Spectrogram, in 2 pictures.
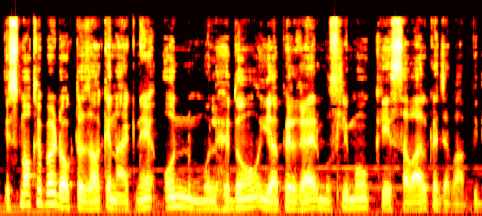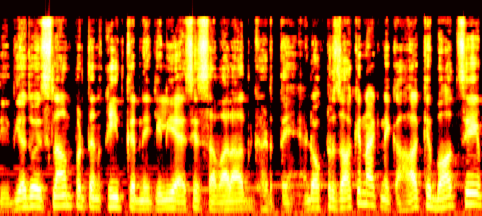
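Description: A man reading a scripted narration in a measured, explanatory way, posing rhetorical questions. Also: on the low side, animated, darkish tone.

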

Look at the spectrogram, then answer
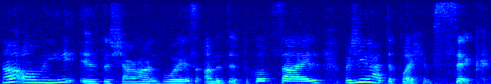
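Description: A woman with a mid-range, expressive voice co-hosts a podcast, moving at a moderate pace from a steady plot summary of a story chapter into lively, relaxed conversation. The recording is low quality and faintly hissy.

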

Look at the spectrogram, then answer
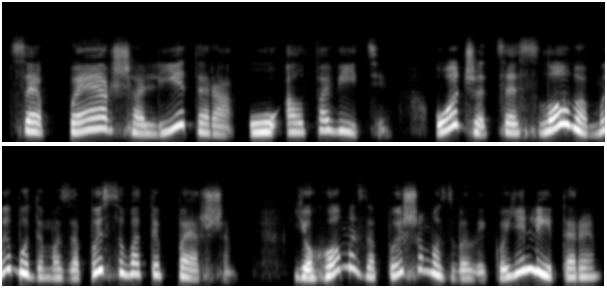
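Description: Woman teacher, high voice, slow careful talk for little kids, dry dull lo-fi sound. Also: sing-song, mellow, dry recording. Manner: slow, careful, drawing out words to stress them. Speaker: primary school teacher. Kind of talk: video lesson for first graders.

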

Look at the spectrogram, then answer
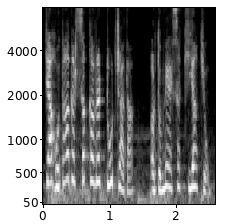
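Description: A woman's voice: fairly high pitch, expressive, fast talker, close to an everyday voice. A woman voicing a stern, angry mother of a royal household, scolding and demanding answers.

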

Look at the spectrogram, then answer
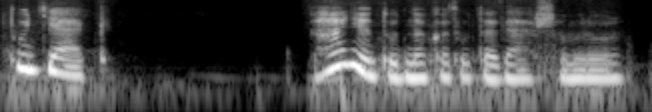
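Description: A woman's voice: medium pitch, lively intonation, creaky, darkish tone, husky, no echo, heavily acted. A woman reading an audiobook, voicing a formal older male professor who questions politely but insistently.

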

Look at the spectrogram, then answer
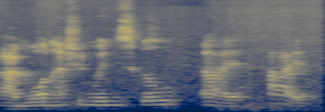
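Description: In a steady, medium-pitched and slightly bright voice at normal speed, this British streamer in his thirties chats to viewers from a small indoor room while giving casual game commentary. He rambles, swears and questions himself. The low-quality recording carries slight background noise.

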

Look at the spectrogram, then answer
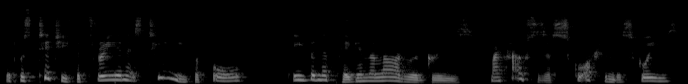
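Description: A high, fussy little old lady voiced by a woman who cries out her complaints in a breathy, swooping voice. She sounds flustered and fretful, pleading in a lilting storybook tone. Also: sing-song, normal speed, darkish tone, full character voice. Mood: frantic pleading.

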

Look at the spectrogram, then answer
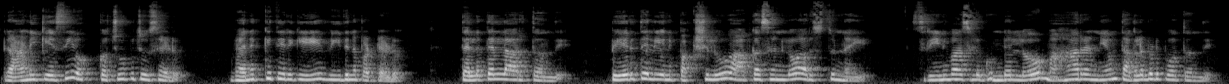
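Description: A woman reading a literary short story aloud in a steady, unhurried narrating voice. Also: medium pitch, reverberant.

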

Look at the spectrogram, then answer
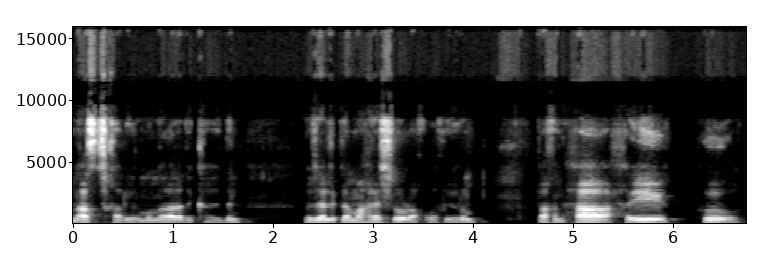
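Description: A man teaching Quran reading in a live-streamed lesson, patiently drilling letter sounds aloud and talking to viewers as friends. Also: mid-range voice. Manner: patient, repeats letters loudly and slowly, addresses viewers as friends.

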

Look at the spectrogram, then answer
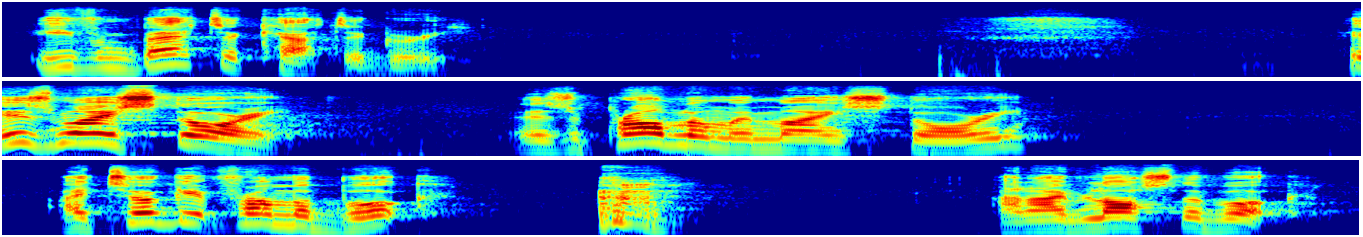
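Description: In a small indoor church hall, a visiting young preacher from Wales gives a casual, self-deprecating sermon into a lapel mic, talking with his hands. His voice is high-pitched with a fairly bright tone.

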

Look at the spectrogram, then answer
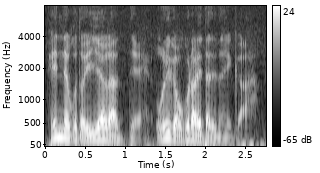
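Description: An excitable man with a doing let's play commentary as a game streamer. He stammers and talks to himself, with a middle-pitched voice. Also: fast talker, no room sound.

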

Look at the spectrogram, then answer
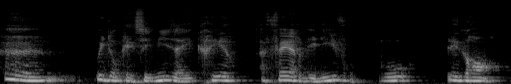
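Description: A woman's voice: lowish voice, slow, warm tone, echoey room. An older woman reviewing books in a casual, rambling chat full of self-mocking asides. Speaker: book vlogger.

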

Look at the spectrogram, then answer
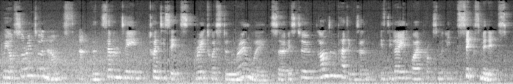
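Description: A woman's prerecorded announcement voice, with spliced-together words in measured, evenly clipped phrasing, heard over station loudspeakers on a railway platform. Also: on the high side, expressive, echoey room, noisy background. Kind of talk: automated public address announcements. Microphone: heard through station loudspeakers. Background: station ambience.

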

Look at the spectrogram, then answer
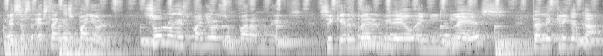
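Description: A man's voice: sits high, moderate pace, roomy sound, loud music behind the voice. A young man hosting a comedy video, joking around behind the scenes and talking straight to his viewers in a playful, mock-indignant way.

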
